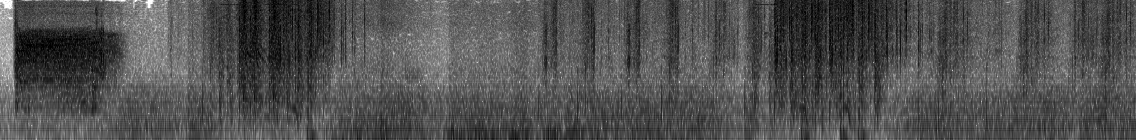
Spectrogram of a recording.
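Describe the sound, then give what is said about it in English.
Rapid automatic weapon fire from a video game rattles in dense, continuous bursts with sharp cracks, loud and steady throughout, with a brief gap near the start and no talk. “Got an automatic weapon, as you can tell.”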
